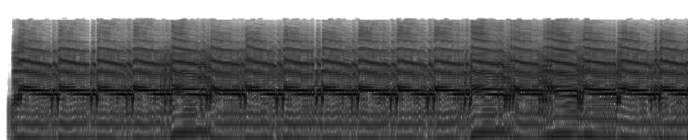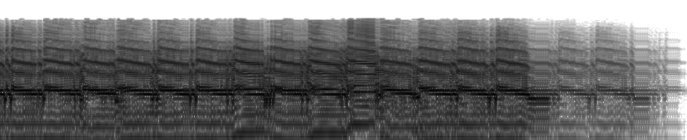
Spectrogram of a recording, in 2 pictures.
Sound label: Synth Mono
